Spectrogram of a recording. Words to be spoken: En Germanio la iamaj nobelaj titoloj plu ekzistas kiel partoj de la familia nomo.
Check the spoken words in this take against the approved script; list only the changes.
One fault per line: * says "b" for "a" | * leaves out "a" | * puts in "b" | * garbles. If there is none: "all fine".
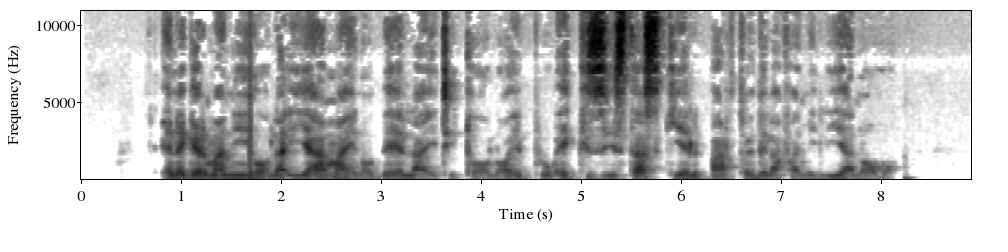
all fine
